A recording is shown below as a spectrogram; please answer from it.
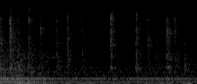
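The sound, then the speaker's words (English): Faint typing on a computer keyboard produces separate, soft key taps in an irregular rhythm over a low, steady hum. “The Goonies, I typed.”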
